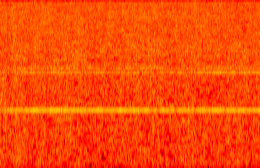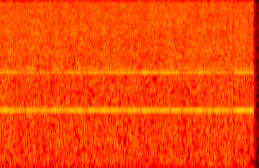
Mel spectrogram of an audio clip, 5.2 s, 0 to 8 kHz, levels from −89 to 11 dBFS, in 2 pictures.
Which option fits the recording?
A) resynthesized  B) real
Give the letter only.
B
